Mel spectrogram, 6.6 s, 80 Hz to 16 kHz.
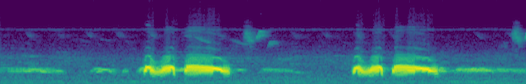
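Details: Decoy spotted dove calling to lure and provoke rivals, in the thổ song style. It gives a loud two-part cooing phrase, a short burst then a longer rolling coo, twice about 2.5 seconds apart, with soft low coos between.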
